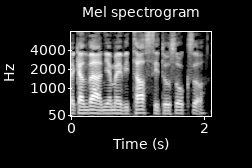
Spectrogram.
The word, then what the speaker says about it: Tacitus: Tacitus, ett namn som faktiskt uttalas just Tacitus av expertisen oavsett hur fel det känns.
